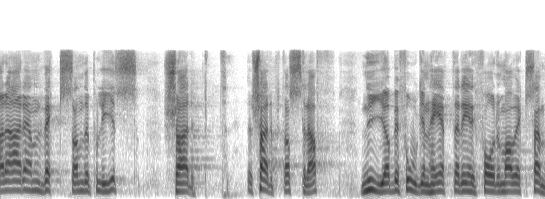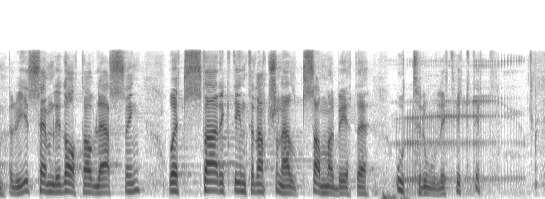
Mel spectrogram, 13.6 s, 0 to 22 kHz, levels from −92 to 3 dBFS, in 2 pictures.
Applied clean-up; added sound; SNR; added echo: none; Burping, eructation; 17 dB; none.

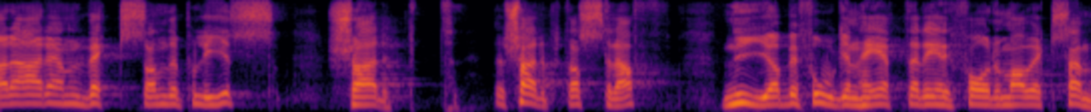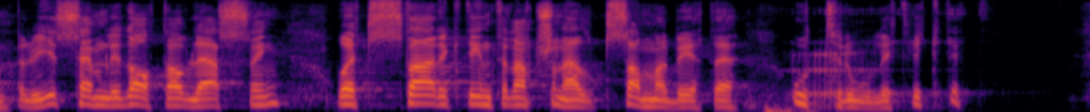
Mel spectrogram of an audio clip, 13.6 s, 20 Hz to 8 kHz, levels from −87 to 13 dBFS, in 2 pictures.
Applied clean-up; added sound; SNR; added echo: neural mask model DeepFilterNet 3.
